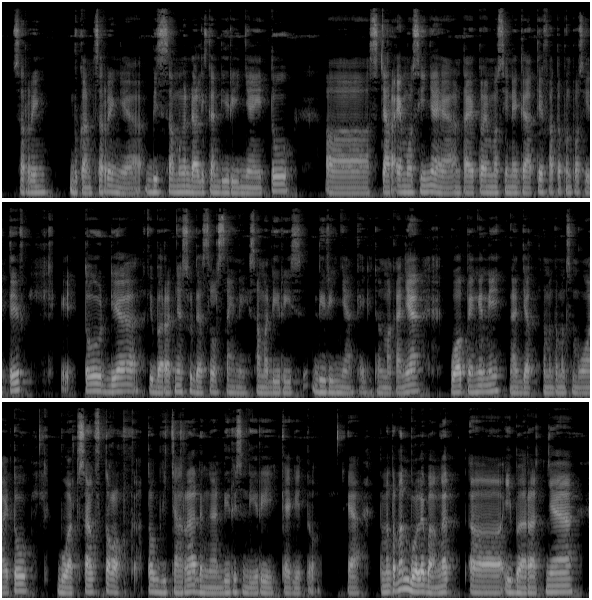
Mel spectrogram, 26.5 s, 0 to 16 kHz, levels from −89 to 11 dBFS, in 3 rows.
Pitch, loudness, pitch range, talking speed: 110 Hz, -33 LUFS, 105-120 Hz, 120 wpm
